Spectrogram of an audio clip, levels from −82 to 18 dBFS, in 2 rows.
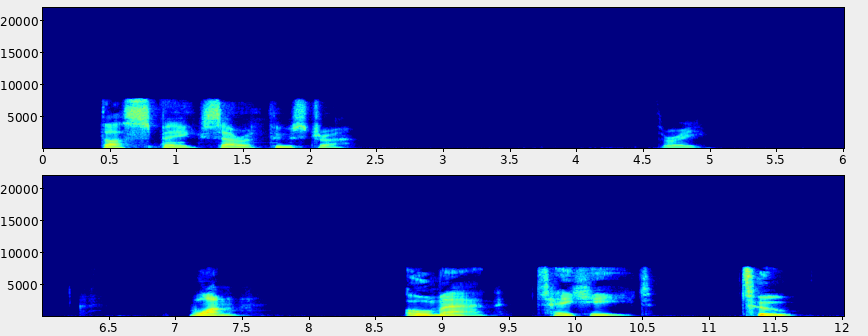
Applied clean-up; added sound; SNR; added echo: neural mask model DeepFilterNet 3.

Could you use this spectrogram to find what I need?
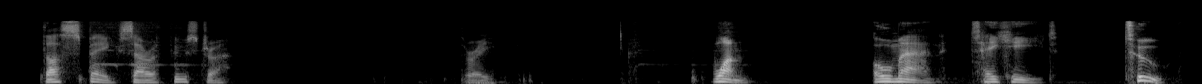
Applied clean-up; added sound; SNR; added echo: neural mask model RNNoise.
